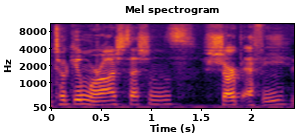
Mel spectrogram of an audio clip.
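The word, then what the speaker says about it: Tokyo Mirage Sessions ♯FE: R-I-M-E is a real word. – June 24th is a Wii U game. Tokyo Mirage Sessions, Sharp FE. – Yeah. – Is that how you say that? – You've said it correctly, yeah.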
